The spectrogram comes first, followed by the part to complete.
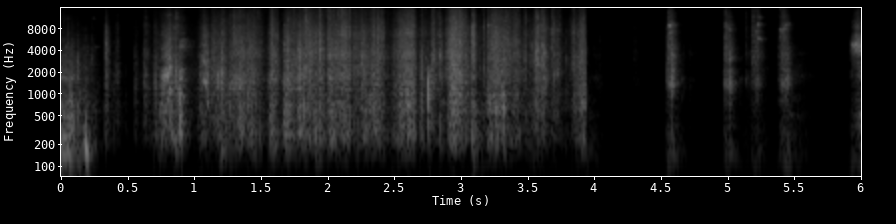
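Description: Handling noise as a nylon tripod carry case is opened and plastic packaging rustles, with a few short rustles and clicks near the end.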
